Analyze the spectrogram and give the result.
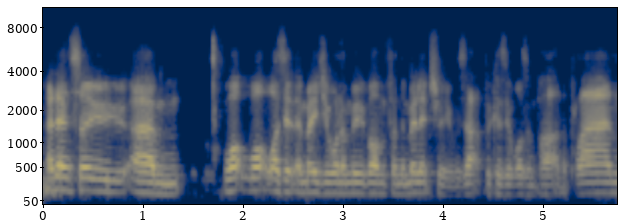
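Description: In a normal speaking voice, a man talks at a fairly high pitch with fairly even intonation and big swings in loudness. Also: fairly quick pace. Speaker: podcast host. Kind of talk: interview conversation.

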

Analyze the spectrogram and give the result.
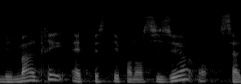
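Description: A man speaks at a moderate pace with lively intonation. His voice is medium in pitch and somewhat breathy. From Mauritius. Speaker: preacher. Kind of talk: sermon.

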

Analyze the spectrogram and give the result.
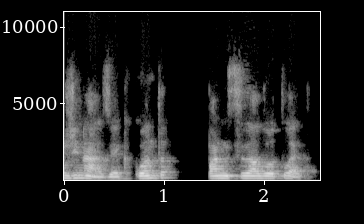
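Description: A man's dark, mellow voice, fairly high in pitch, at a fairly quick pace. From Portugal, Guimarães. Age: 20s. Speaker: strength and conditioning coach. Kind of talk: podcast interview.

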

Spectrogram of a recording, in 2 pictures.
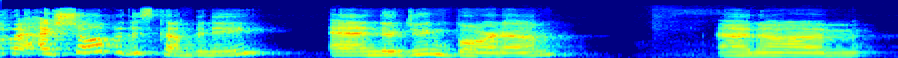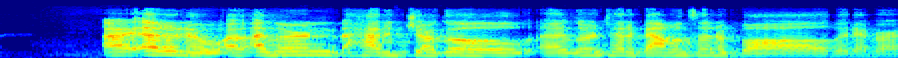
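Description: With an American accent, a woman speaks at a fairly quick pace and fairly high pitch, with ordinary pitch variation, in an unremarkable speaking voice. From New York (Queens). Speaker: storyteller, theater actress and dancer. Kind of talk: personal storytelling.

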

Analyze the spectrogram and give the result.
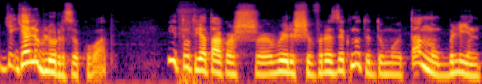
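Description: A man with a high voice speaks at a fairly slow pace, his intonation lively. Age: 20s. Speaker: backend developer and group lead. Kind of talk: casual interview.

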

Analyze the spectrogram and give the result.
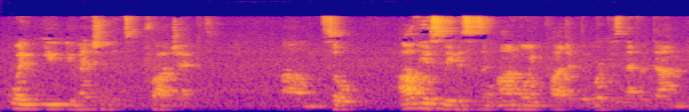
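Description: Moderate-paced male speech with big swings in loudness, audible room echo and noticeable background noise. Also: medium pitch for a man, ordinary pitch variation. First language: Hebrew. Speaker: podcast host. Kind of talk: interview; casual chat.

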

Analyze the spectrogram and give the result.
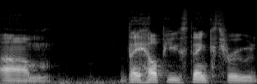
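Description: A man with an American accent speaks at a fairly slow pace in a very deep, low pitch, with vocal fry and lively intonation. The recording is very clean, with a silent background. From Indiana, US Midwest. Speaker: executive coach. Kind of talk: interview.

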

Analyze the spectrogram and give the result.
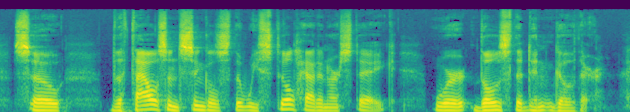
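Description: With a dry, close sound and no echo, the voice moves at a fairly slow pace with fairly even intonation. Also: man, medium pitch for a man. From Utah, Salt Lake City. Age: 60s. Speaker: author and church leader. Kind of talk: interview. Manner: hesitant, many fillers.

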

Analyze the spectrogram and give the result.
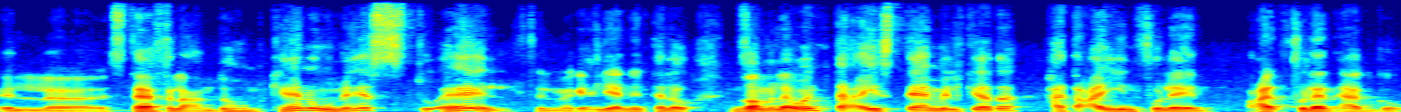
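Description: Vocal fry marks this voice. It moves at a fairly quick pace with very wide pitch swings. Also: man. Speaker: podcast host. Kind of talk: casual chat.

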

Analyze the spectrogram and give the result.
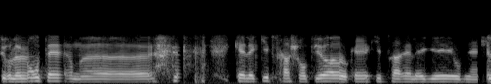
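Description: Speaking at a moderate pace, a man keeps his fairly high voice monotone and flat. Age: 30s. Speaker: professional footballer. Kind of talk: interview. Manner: halting.

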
